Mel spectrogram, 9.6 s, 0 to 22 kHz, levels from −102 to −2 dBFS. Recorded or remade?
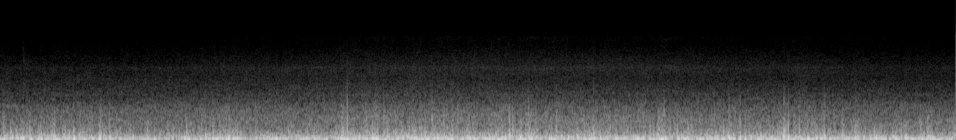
remade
